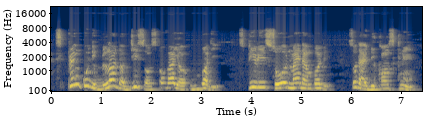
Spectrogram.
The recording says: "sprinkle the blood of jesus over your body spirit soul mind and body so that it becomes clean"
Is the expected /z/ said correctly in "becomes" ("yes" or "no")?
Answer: no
